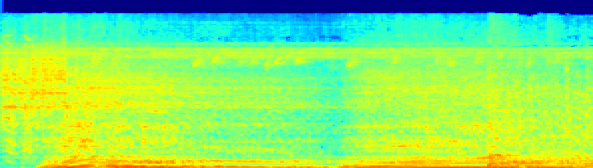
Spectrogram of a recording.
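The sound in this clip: A car engine revs hard as the car pulls away and accelerates at speed. Its loud mid-pitched hum climbs repeatedly, broken by a few gear changes, with no voices.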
